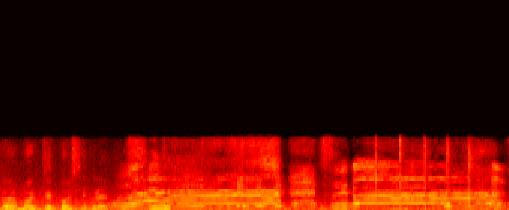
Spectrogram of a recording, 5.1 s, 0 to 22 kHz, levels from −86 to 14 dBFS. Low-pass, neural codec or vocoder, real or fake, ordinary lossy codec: none; codec, 16 kHz, 6 kbps, DAC; fake; none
